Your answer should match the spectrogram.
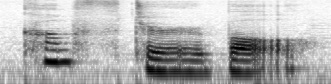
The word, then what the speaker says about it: comfortable: C-U-M-F, comf, T-E-R, ter, B-U-L-L, bull, comfortable, right? Wrong. That's how it sounds, but that's not how it's spelled.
